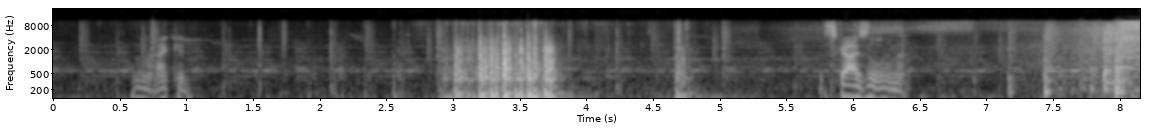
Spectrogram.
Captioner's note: pounds on it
